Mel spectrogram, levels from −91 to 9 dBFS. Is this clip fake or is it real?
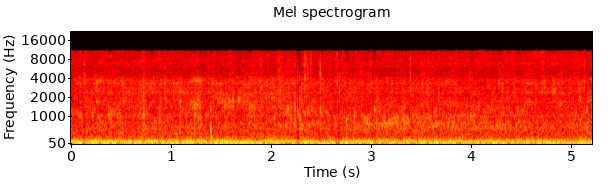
fake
